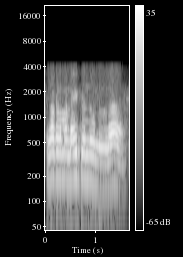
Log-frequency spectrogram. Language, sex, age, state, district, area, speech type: Tamil, male, 60+, Tamil Nadu, Dharmapuri, rural, conversation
